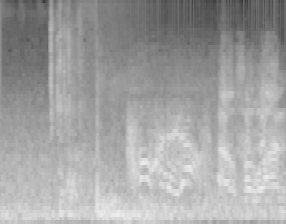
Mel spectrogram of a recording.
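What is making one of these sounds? A large explosion booms nearby.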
